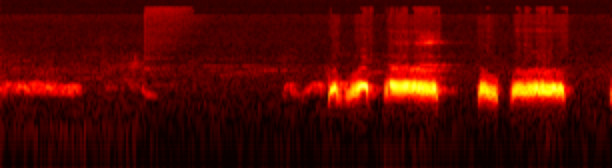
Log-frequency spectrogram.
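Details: Spotted dove 'thúc gù' cooing: a soft murmured coo, silence, then a run of deep hollow coos, short ones alternating with longer vibrating notes.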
